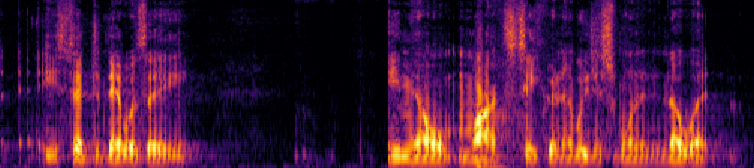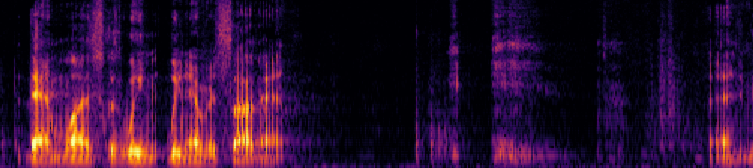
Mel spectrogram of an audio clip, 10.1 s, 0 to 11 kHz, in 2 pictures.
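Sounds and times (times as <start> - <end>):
man speaking: 0.0 - 1.4, 2.6 - 7.2, 9.7 - 10.0
man clearing throat: 8.0 - 8.8.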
